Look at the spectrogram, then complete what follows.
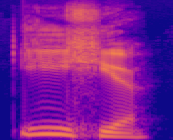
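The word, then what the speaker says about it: Oíche: It's off of an album that is an Irish word that means night. And it's pronounced Eihe.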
